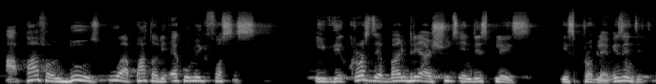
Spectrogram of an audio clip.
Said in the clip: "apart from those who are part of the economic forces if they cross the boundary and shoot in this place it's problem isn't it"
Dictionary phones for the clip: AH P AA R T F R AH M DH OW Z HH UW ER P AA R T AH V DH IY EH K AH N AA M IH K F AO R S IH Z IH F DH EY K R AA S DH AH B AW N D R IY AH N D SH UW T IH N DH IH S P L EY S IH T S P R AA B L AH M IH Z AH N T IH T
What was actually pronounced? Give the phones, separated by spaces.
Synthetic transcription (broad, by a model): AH P AA T F R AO M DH OW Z HH UW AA P AA T AH V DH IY EH K AH N AA M IH K F AO S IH S IH F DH EY K R AA S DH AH B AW N D R IY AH N SH UW T IH N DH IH S P L EY S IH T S P R AA B L AH M IH Z AH N T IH T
